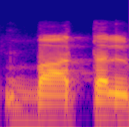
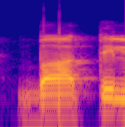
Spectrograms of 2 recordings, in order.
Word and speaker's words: باطل: ایک لفظ ہے باطل، ہم اسے باطل بول دیتے ہیں، ہمیں باطل کے خلاف لڑنا چاہیے۔ باطل نہیں ہوتا، باطل ہوتا ہے، تو آ کے نیچے زیر ہے، عربی زبان کا لفظ ہے، معنی ہوتا ہے جھوٹ،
